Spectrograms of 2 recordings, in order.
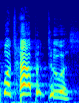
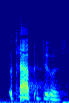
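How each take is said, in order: First: "What's happened to us?" high and loud, pleading; anguished cry. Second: Said in the usual way. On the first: Retold or imitated. Wife's cry, then repeated softly.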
